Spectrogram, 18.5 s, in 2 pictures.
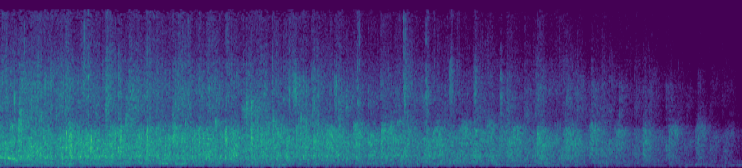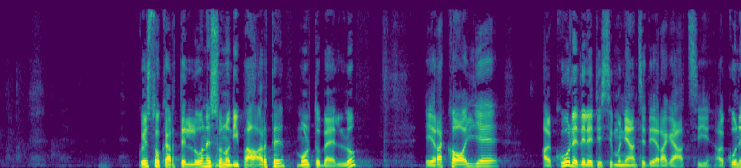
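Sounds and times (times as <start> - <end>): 
audience applause: 0.0 - 9.9
speech: 11.0 - 13.9, 14.6 - 18.5.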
